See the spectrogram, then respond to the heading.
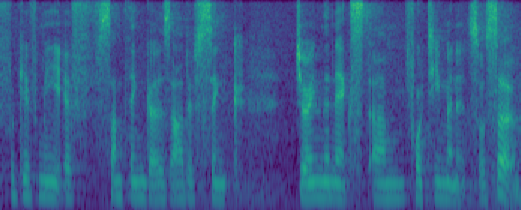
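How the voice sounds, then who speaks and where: A woman with a South African accent speaks at a fairly quick pace. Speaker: ecosystem services researcher, keynote speaker. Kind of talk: conference keynote lecture. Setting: conference hall with audience, live streamed.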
